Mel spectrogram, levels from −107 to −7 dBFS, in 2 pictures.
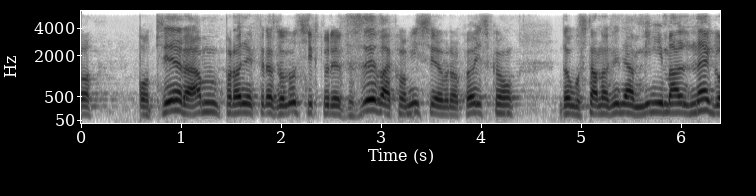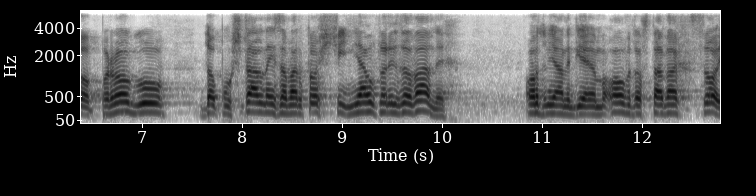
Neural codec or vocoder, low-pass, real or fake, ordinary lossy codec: codec, 16 kHz, 4 kbps, X-Codec, HuBERT features, trained on general audio; 5.4 kHz; fake; none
